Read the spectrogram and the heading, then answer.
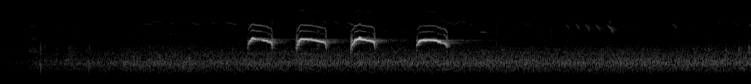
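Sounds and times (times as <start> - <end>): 
Eurasian nuthatch Sitta europaea whistling: 2.5 - 4.6.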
